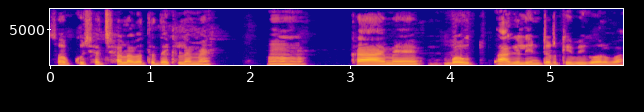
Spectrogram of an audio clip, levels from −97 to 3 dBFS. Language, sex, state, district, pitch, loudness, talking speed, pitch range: Bhojpuri, male, Uttar Pradesh, Deoria, 115 Hz, -22 LUFS, 165 wpm, 115-120 Hz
